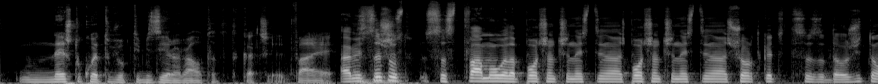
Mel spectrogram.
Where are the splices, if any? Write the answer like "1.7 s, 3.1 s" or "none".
6.2 s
